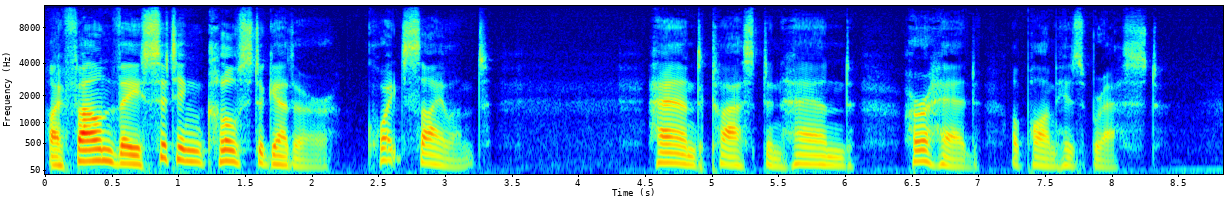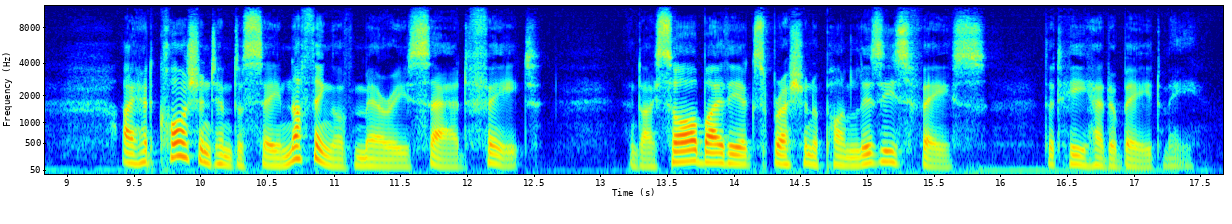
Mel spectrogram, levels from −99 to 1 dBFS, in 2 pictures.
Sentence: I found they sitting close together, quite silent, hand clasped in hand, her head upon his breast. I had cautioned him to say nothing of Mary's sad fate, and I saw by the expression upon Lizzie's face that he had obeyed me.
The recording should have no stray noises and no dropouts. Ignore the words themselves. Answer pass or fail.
pass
